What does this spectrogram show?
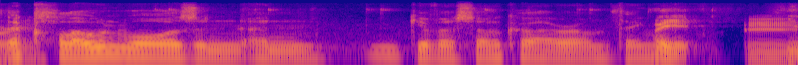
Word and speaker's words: Ahsoka: Ashoka? Sorry. Ahsoka. Ahsoka. That series looks really good. Like, it looks like it's going to be pretty good. It's just like let's take the Clone Wars and give Ahsoka her own thing.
